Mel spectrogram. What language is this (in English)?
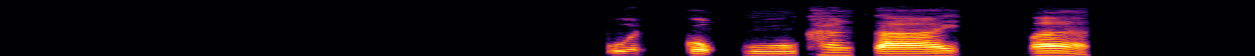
Thai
